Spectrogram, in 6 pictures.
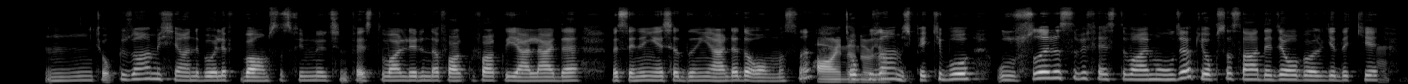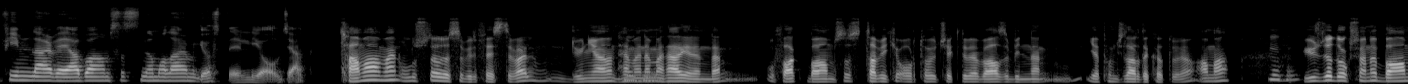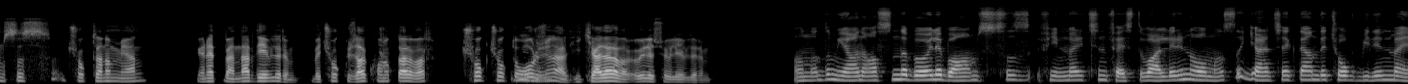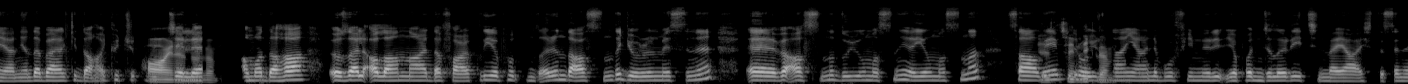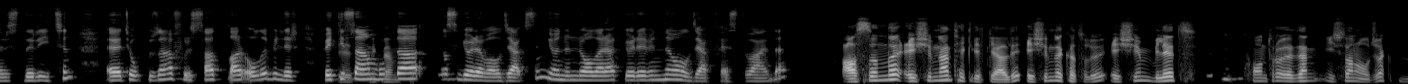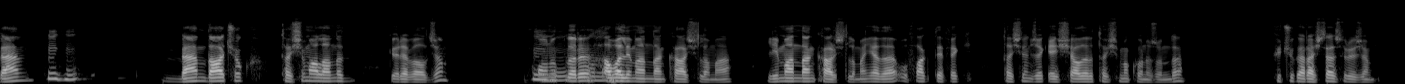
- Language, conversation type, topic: Turkish, podcast, Hobini günlük rutinine nasıl sığdırıyorsun?
- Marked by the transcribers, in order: tapping; other background noise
